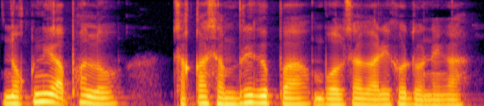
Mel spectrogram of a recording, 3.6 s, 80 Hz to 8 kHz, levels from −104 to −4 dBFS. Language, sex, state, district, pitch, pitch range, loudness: Garo, male, Meghalaya, North Garo Hills, 125 Hz, 115-140 Hz, -16 LUFS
